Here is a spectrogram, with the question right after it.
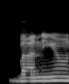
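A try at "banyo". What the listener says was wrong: बानियों, बाइयों। नून, वो ने जो है, ने की आवाज कम आएगी। नून गुन्ना ओके, बाइयों, बाइयों।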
